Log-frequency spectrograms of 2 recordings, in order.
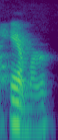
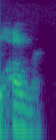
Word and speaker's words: Hamer: gathering is that the Hamer line, I think that's how you say it, because it's sure not Hammer, right? It's got to be Hamer.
